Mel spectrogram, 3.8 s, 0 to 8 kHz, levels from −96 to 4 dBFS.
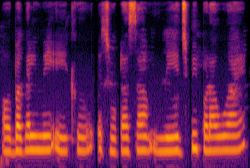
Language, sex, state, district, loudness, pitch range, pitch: Hindi, female, Uttar Pradesh, Lucknow, -20 LUFS, 205-220 Hz, 210 Hz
